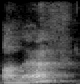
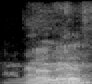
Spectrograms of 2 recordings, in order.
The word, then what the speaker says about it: Aleph: So we have Aleph, Aleph. is silent, Silent.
